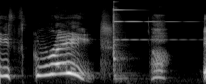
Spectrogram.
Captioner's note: timer chime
